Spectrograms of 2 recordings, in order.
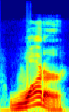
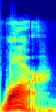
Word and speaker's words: water: Water in some British accents isn't water or wolder, it's war.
